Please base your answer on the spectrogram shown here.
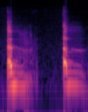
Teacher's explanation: تخرج الميم مع انطباق الشفتين، ولكن مش انطباق قوي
